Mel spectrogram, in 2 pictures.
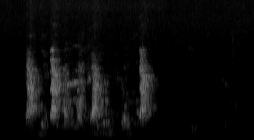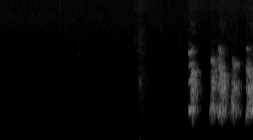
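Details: Cavalier King Charles Spaniel puppies from Robin and Myra's litters, filmed indoors on a chilly Monday morning near Halloween in the US, give a quick run of sharp high yips, then a long silence and another burst of yapping.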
